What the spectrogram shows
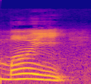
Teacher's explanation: Mas quando eu pronuncio, eu não falo mãe, eu falo mãe. Então, eu tenho o E com som de I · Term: semivogal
